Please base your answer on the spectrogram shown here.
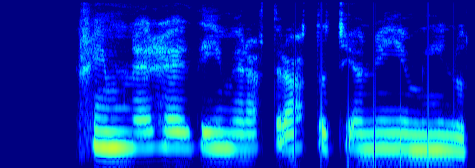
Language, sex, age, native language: Icelandic, female, 11, Icelandic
